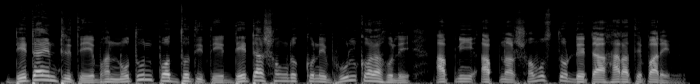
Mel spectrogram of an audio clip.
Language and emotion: Bengali, neutral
